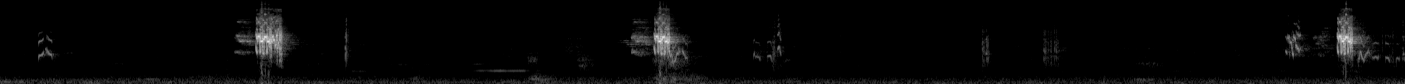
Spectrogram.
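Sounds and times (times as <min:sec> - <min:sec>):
budgerigar squawk: 0:02.4 - 0:02.9, 0:06.3 - 0:06.9, 0:12.9 - 0:14.0.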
